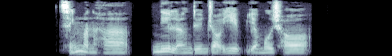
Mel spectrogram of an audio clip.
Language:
Cantonese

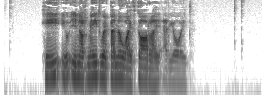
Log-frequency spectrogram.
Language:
Welsh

